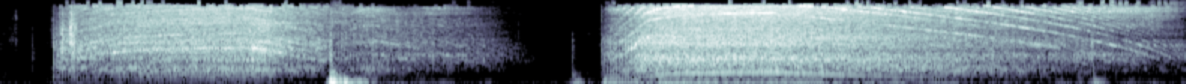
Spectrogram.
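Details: Power tool sent in for repair whose plug would not go in because of its earth-pin arrangement, run after the plug is sorted: the motor spins up to a steady whine twice, the second higher, and coasts down cleanly each time; both speeds work and run smoothly.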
